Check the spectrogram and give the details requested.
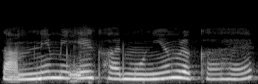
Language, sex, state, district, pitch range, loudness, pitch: Hindi, female, Jharkhand, Garhwa, 245-300 Hz, -12 LUFS, 265 Hz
